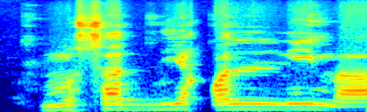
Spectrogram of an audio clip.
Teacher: یہاں صاد اور قاف دونوں کو ہم پر پڑھیں گے کیونکہ یہ دونوں حروف مستعلیہ میں سے ہے. دال مشدد ہے، اس کو جماؤ کے ساتھ ادا کریں گے.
